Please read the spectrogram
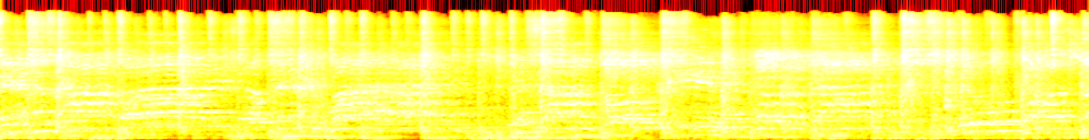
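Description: Live gospel group singing together in harmony, with piano and drums keeping a steady beat.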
